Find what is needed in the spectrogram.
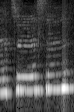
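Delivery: excited, voice shooting up.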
